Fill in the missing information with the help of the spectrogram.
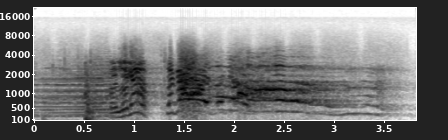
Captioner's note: Freddie yells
